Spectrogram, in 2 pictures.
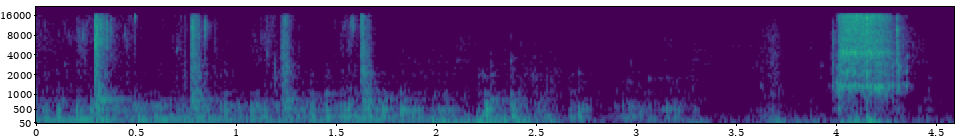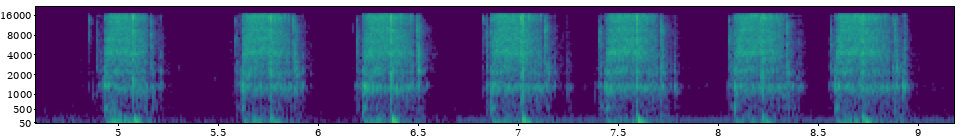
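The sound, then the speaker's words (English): A spray bottle of isopropyl alcohol, a disinfectant, spritzes repeatedly: several faint, quick sprays at first, then seven louder hissing bursts in a steady rhythm, each with a small click of the trigger. No one speaks. “You heard a person coughing due to a viral disease, hand washing, an important method of reducing viral transmission, and a spray bottle of isopropyl alcohol, an effective disinfectant”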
